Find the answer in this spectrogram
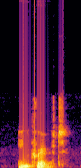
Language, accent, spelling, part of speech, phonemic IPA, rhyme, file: English, Southern England, encrypt, verb, /ɪnˈkɹɪpt/, -ɪpt, LL-Q1860 (eng)-encrypt.wav
- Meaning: 1. To conceal information by means of a code or cipher 2. To transform information using encryption in a way that it is believed only authorized parties can decode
